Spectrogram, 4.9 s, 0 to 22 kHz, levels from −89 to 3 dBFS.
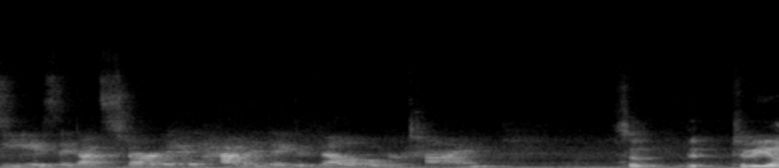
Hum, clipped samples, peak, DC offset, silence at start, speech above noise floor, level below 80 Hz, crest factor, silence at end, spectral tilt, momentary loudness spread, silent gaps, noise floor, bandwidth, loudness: none; under 0.1%; -12 dBFS; under 0.1%; 0 s; 20 dB; -66 dBFS; 20 dB; 0 s; -6.5 dB/octave; 21 LU; none; -52 dBFS; 10.5 kHz; -34 LUFS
